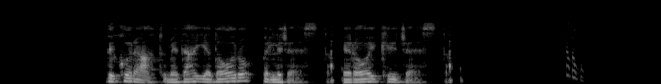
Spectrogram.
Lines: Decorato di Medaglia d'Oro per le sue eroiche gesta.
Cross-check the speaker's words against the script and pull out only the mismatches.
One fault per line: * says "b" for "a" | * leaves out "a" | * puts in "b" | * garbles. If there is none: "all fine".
* leaves out "di"
* says "gesta" for "sue"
